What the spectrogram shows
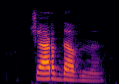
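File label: "чардавны", Komi, female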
